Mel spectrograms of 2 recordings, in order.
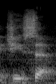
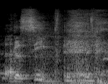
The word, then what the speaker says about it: Gsep: I just say Gsep. All right, I'm just making sure. That's what I see. Like maybe it's not even that. It's like some other pronunciation. Yeah. Gsep. Gsep.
